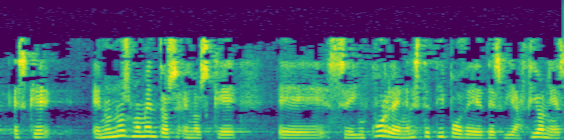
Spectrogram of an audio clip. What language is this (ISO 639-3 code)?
spa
